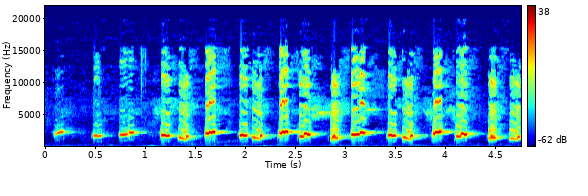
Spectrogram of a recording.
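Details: In the morning a sooty-headed bulbul sings long, melodious ngropel song, starting with three separate clear whistles, then speeding into rapid paired notes that dip and rise.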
